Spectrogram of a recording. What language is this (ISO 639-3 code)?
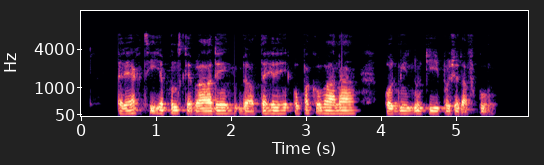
ces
